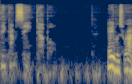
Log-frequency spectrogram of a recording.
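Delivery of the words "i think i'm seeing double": very quiet, hushed whisper under the breath. Narrating a character who pokes a companion in the ribs, whispered.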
